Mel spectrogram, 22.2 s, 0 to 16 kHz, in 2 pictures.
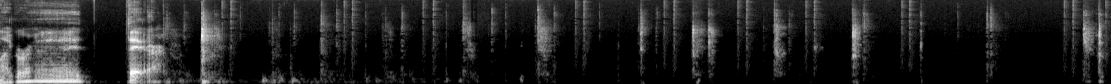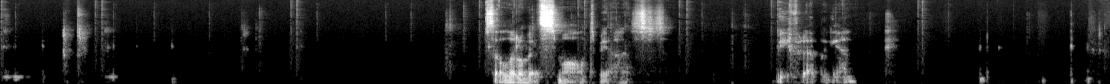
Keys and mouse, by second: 1.8 g, 3.0 g, 3.6 r, 5.1 r, 6.2 r, 6.7 s, 7.5 g, 8.3 g, 9.7 r, 10.6 g, 11.5 g, 13.3 g, 15.4 g, 16.2 r, 17.0 s, 18.2 s.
